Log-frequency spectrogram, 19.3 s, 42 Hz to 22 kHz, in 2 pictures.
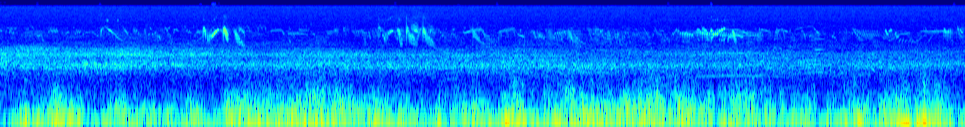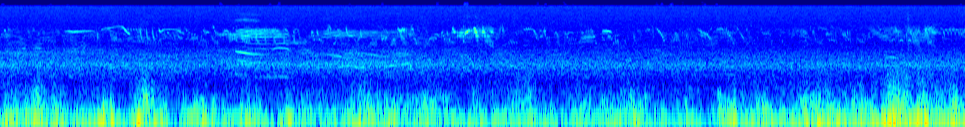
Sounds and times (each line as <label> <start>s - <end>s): Birds 0.0s - 19.3s
children 12.0s - 13.9s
